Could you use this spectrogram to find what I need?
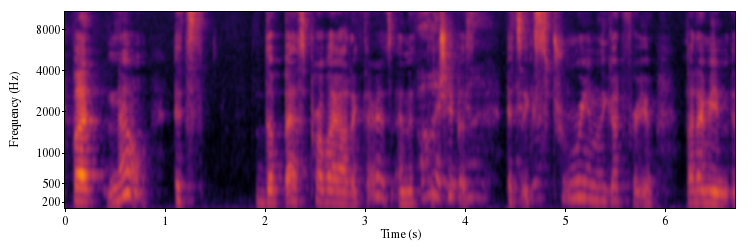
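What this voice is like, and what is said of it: Usual voice. Nothing is said of it.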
